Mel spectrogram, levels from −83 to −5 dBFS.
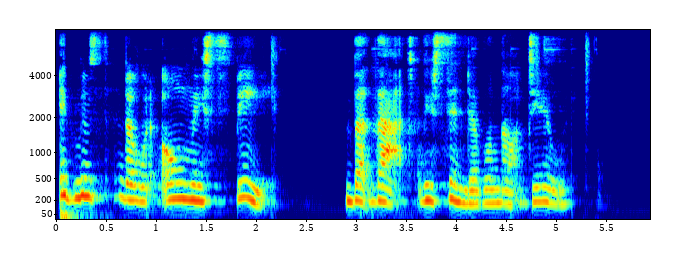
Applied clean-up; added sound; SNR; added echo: neural mask model DeepFilterNet 3.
